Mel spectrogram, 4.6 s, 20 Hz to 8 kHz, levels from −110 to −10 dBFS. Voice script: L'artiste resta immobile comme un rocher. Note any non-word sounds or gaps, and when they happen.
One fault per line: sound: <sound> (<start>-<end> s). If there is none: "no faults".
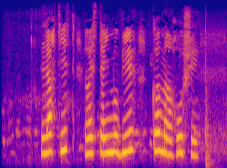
sound: thud (4.1-4.5 s)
